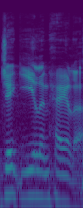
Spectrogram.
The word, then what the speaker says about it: Gyllenhaal: With Jake Gyllenhaal.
